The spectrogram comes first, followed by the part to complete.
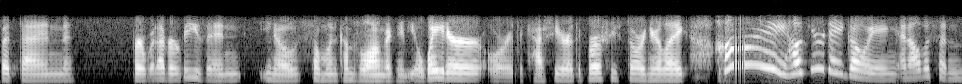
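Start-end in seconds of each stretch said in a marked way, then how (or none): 7.1-9.0 very high, drawn-out, swooping put-on polite voice. Acting out greeting a cashier, imitating a voice raised an octave. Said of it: "your voice raises, like, an octave".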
